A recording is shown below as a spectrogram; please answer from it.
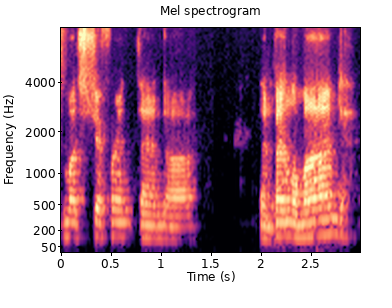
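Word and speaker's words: Ben Lomond: different than uh than ben lemond at the risk of pronouncing that the wrong way you did amen that was fancy that was a fancy way it sounded french instead of scottish but but we know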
